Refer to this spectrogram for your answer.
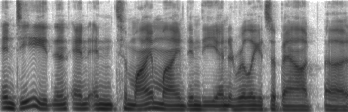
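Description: With an American accent, a man speaks in a plain, everyday voice at a fairly low pitch, with ordinary pitch variation. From South Texas (Laredo). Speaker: podcast host and website editor. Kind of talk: interview.

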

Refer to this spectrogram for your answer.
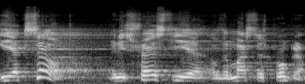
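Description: At a moderate pace, a man talks in a fairly high pitch with a fairly bright tone and ordinary pitch variation.

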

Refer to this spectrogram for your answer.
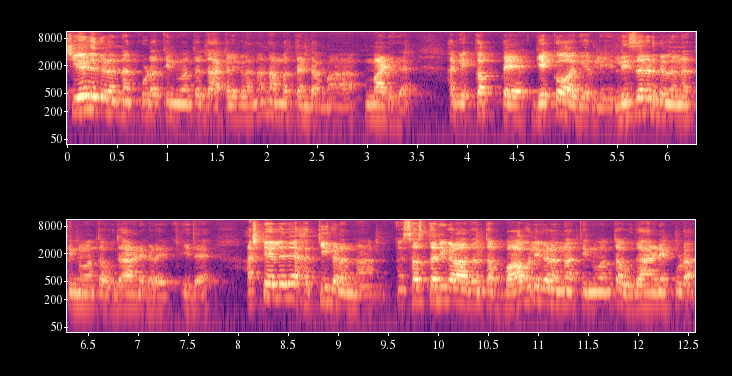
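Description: Noticeable background noise and audible room echo around a man's speaking voice. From Uttara Kannada, Karnataka, India. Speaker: forest officer. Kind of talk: radio interview.

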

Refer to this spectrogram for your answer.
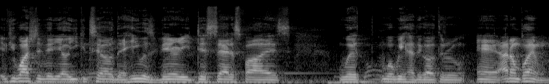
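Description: Faint music plays in the background. A man talks at a very fast pace with ordinary pitch variation. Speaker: reaction youtuber. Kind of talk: casual vlog chat. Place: home room.

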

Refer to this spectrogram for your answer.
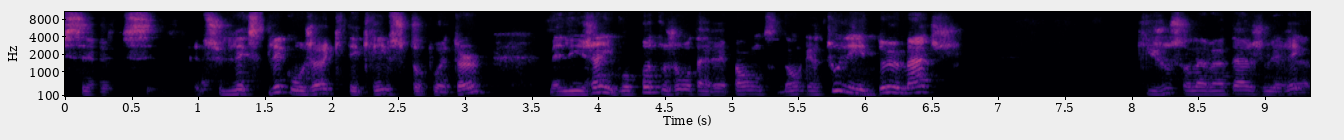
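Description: A man with a Quebec accent, somewhat breathy, ordinary pitch variation, against a quiet background. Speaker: sports journalist. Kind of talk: casual chat; interview answer. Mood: animated storytelling a lot. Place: home room. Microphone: video call.

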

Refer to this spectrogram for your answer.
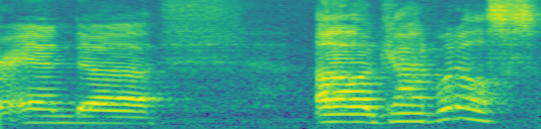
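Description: A man speaks at a high pitch. There is audible room echo. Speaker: vlogger. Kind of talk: casual vlog chat. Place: home room. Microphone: camera far.

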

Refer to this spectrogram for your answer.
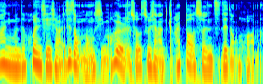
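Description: A woman with a very deep, low pitch and a dark, mellow, somewhat breathy tone speaks at a fairly quick pace with ordinary pitch variation. The sound is dry with no echo, and the background is quiet. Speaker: podcast co-host. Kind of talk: casual chat. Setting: studio. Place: studio. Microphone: studio mic.

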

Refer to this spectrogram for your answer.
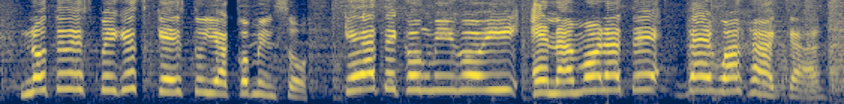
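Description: A woman's extremely high-pitched voice at a moderate pace with ordinary pitch variation, dry with no echo, faint music in the background. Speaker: TV program host. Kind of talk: TV presenter intro. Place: street. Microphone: handheld.

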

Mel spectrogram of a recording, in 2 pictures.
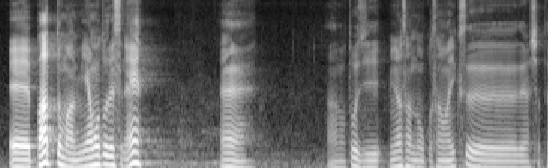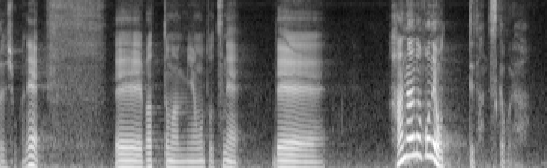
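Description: Speaking at a moderate pace, a man uses ordinary pitch variation, with big swings in loudness and long, frequent pauses. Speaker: football coach. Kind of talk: lecture. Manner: formal. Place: hall. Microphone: podium.

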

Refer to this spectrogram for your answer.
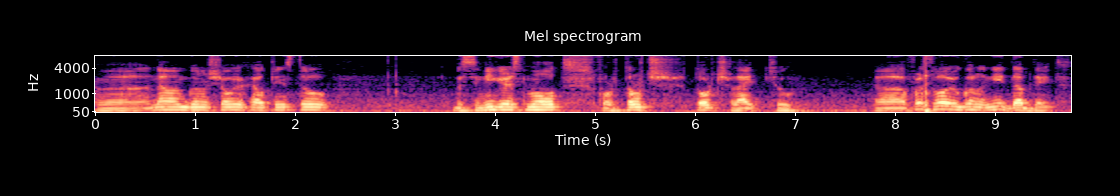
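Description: Someone with a non-native accent speaks at a fairly slow pace in a dark, mellow, somewhat breathy tone, using ordinary pitch variation and long, frequent pauses. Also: man, fairly high pitch for a man. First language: not English. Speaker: gaming video maker. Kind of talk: tutorial. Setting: screen recording voiceover. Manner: halting, hesitant with fillers.

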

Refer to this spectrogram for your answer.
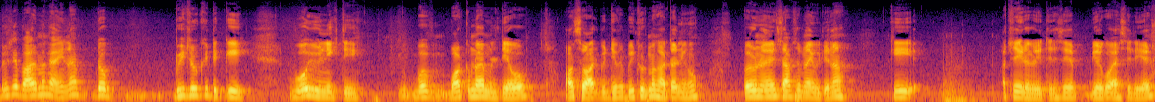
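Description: Ordinary pitch variation marks a man's speech at a moderate pace. He leaves long, frequent pauses. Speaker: food vlogger. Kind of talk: casual vlog chat. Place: cafe. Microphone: phone near.

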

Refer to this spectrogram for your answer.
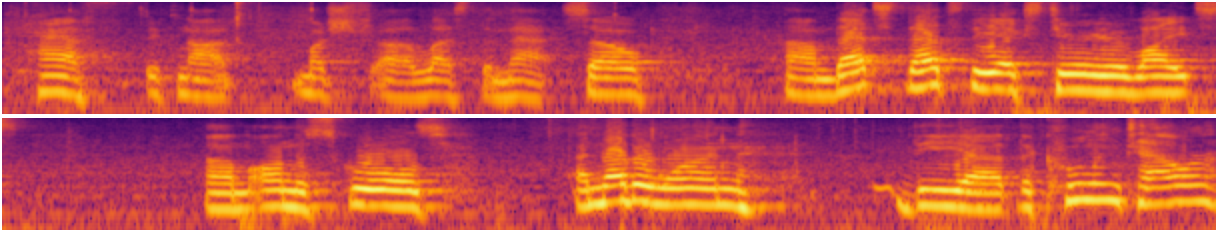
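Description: Speaking at a very slow pace with long, frequent pauses, a man with a high voice shows big swings in loudness and ordinary pitch variation. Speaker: energy services project manager. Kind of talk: business presentation. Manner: hesitant, many fillers. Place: meeting room. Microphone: podium.

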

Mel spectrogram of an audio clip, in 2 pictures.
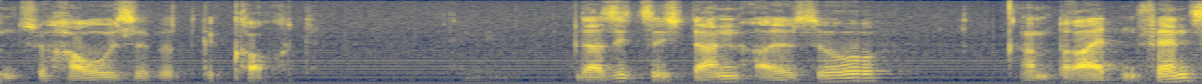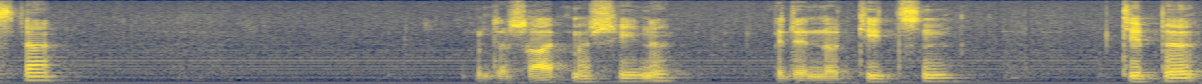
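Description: A man talks at a very slow pace. His speech is broken by long, frequent pauses. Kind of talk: personal commentary. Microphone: old recording.

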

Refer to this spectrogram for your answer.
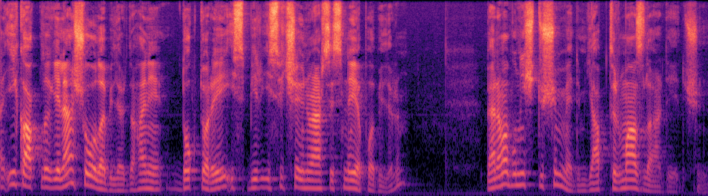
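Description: Against a quiet background, a man speaks at a fairly quick pace with very wide pitch swings and big swings in loudness. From Turkey. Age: 50s. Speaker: economist and engineer. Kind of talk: personal monologue; personal talk, monologue. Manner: hesitant, many fillers. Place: garden. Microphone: phone near.

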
